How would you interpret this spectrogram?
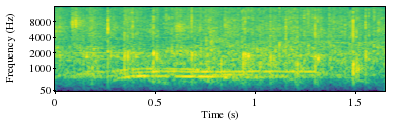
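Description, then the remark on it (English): A crowd applauds at the Letterkenny Talent Show, a dense patter of many hands clapping at once with a faint whistle or cheer riding over it, fairly loud throughout the short burst. “Round of applause.”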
